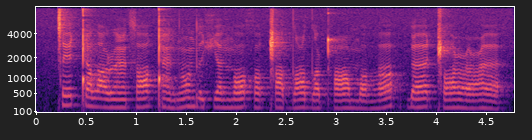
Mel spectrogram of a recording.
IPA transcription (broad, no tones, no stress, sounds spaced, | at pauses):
ǀ ɪ ǃ ɪ lˠ ɑ ɭ æ̃ s ɒ ǃ ɛ̃ d ɔ̃ d ʊ ç ɜ ŋ ɔ x ɔ ǁ ɛ dˤ ɛ dˤ ʌ ʈʰ ɑ m ɔ ɦ ʌ | ɠ ɜ ǁ ɔ ʕ ʊ ʕ ɜ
